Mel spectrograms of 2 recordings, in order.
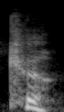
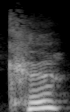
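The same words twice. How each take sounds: First: "K" as kuh, pitched up; higher-pitched K. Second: "K" as a low "kuh" sound; lower-pitched K. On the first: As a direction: say "K" as a high "kuh" sound. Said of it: "different to a higher pitch K". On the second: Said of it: "it's a lower pitch K". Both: Shown as a demonstration.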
